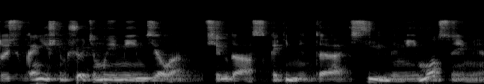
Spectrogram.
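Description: This is a man speaking. His pace is moderate. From Russia, Orenburg. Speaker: clinical psychologist. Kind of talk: podcast interview.

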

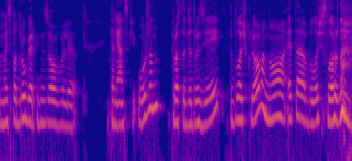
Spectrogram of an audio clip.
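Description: Her voice is an unremarkable speaking voice at medium pitch, and this woman talks at a fairly quick pace. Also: ordinary pitch variation. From Latvia. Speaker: podcaster and food photographer. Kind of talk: interview.

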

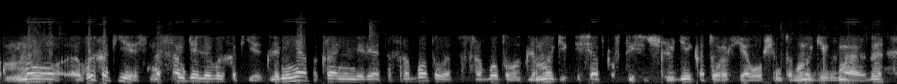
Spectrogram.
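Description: Noticeable background noise sits behind a man talking at a fairly quick pace with lively intonation, the sound dry and close with no echo. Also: medium pitch for a man. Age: 40s. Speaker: recovering drug addict. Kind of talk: testimony.

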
